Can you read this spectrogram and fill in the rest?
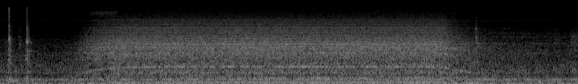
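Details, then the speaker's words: Motherboard that played dead until the northbridge was pressed, after reflowing the northbridge chip: fan whirs up to a steady hum for about four seconds and winds down; starts on its own, normal startup. "starts right up"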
